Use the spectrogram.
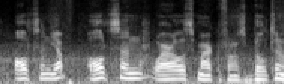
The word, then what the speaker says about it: ALTSON: altson i am saying it right alton yep altson wireless microphones built in right there that's what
